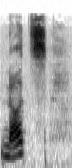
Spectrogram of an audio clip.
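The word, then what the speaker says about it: Knut: And it's spelled K-N-U-T-S, so I'm going to pronounce it nuts, but I know some people say knuts, but I don't think that sounds as good.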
